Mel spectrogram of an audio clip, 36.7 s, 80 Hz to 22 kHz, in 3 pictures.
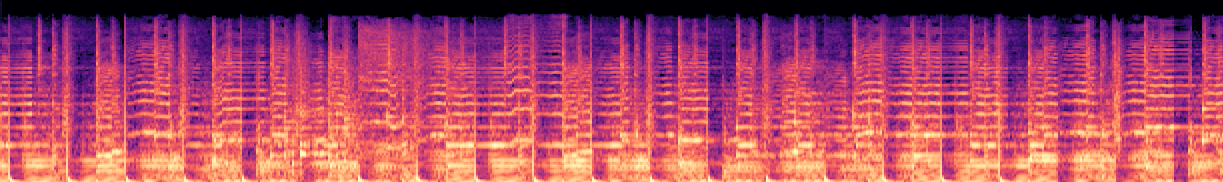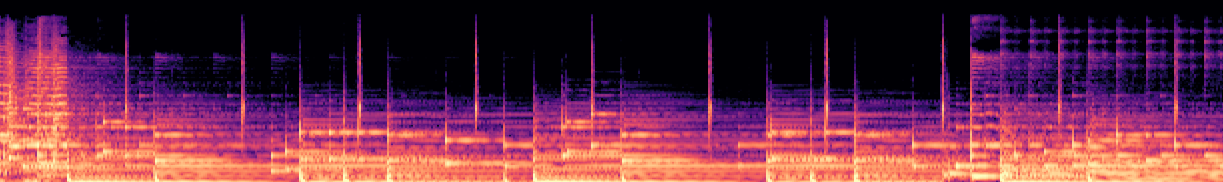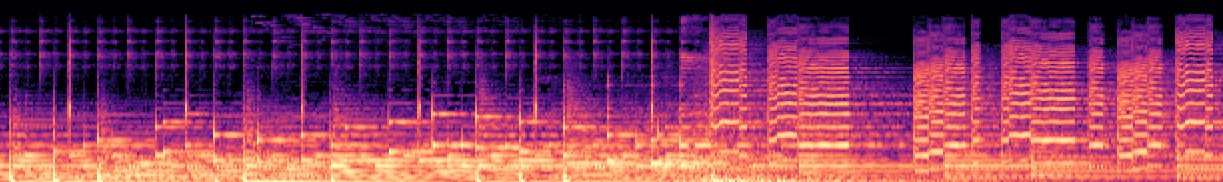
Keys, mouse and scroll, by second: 3.2 click, 6.4 click, 11.0-14.7 drag, 14.7 Return, 15.7-26.7 drag.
